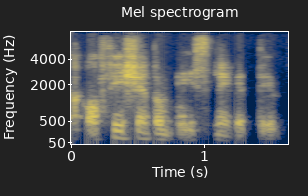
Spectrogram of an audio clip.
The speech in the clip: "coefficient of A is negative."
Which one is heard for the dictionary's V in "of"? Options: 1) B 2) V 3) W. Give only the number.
1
